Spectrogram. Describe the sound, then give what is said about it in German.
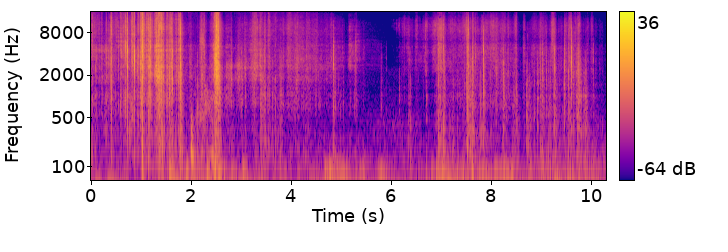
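Paper crinkling and tearing as a letter is opened while walking to the door: a burst of crisp rustles, one sharp rip, a quiet pause, then more soft crackling and shuffling of the sheet. No speech. “öffne den Brief dann beim zum Tür gehen und schaue dann innen drin noch einmal rein, bevor ich dann den mhm.”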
